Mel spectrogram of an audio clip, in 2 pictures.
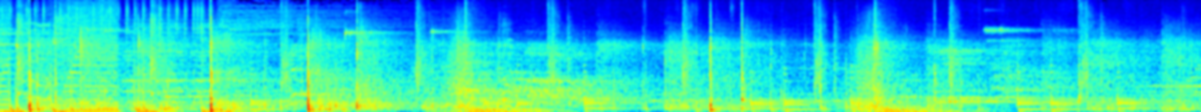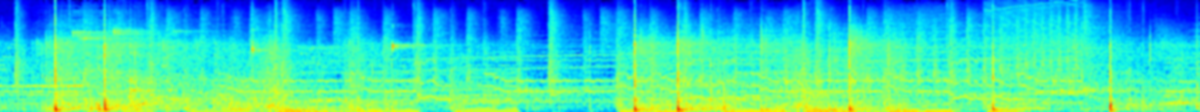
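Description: A basketball bouncing on a hardwood court during one-on-one play, heard as sharp, irregularly spaced bounces over background music.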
